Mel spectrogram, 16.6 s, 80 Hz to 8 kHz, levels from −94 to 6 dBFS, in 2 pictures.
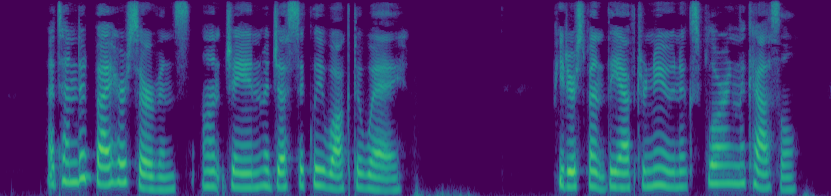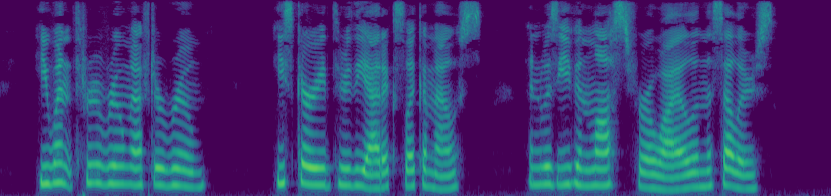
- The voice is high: Yes, high, 235 Hz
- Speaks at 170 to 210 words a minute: No, average, 145 wpm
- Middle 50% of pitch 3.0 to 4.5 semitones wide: Yes, average, 3.5 semitones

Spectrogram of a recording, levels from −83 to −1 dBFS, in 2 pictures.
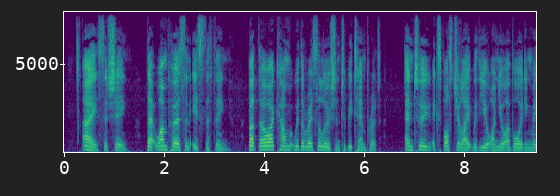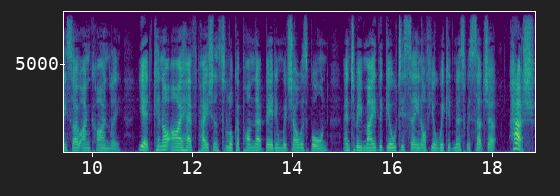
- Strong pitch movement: No, narrow, 2.4 semitones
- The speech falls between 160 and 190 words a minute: Yes, average, 185 wpm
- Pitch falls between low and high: Yes, medium, 165 Hz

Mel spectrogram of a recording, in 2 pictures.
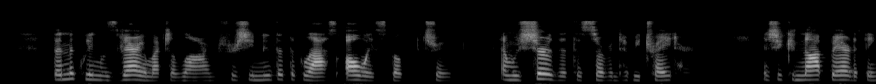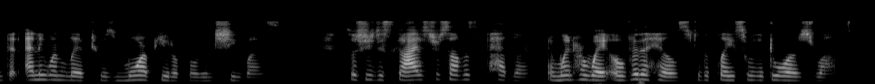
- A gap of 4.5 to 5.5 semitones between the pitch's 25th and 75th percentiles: No, average, 2.9 semitones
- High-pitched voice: Yes, high, 200 Hz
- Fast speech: Yes, fast, 220 wpm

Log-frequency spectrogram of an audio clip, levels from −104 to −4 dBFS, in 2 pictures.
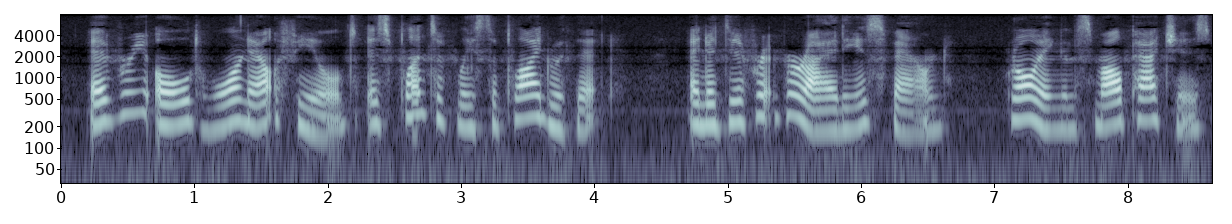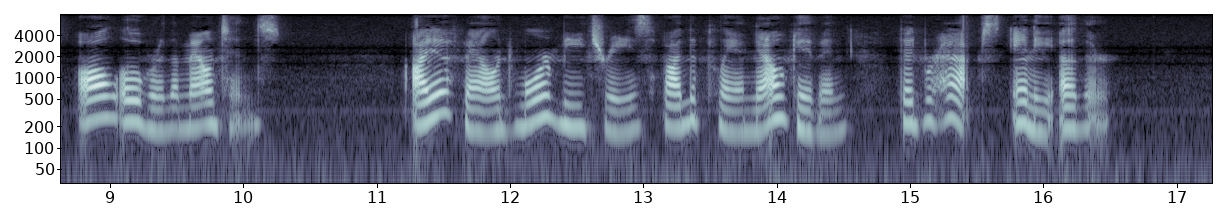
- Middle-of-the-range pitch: No, high, 210 Hz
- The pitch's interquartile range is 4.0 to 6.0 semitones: Yes, average, 4.6 semitones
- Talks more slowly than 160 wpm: Yes, slow, 135 wpm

